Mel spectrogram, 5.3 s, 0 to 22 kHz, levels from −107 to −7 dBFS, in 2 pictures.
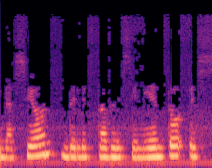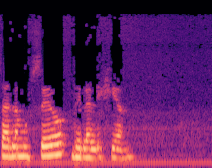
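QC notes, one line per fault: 0.55–0.57 s, damaged data in a compressed stream: a brief glitch just before "del establecimiento es". Some of the coded speech here is corrupt, so the decoder misreads the frame, loses its place and hunts for the next valid frame header. The garbled frame comes out as a glitch lasting about 20 ms.
2.85–2.87 s, damaged data in a compressed stream: the same kind of short glitch right after "del establecimiento es", again about 20 ms. Bad bytes in this stretch of the compressed stream break frame sync. The decoder turns nonsense frame data into a glitch before it locks onto the next intact frame.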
